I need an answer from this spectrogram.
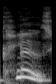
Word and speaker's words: clothes: is an interesting one, clothes now clothes used to be pronounced with the <th> similar to the spelling, but then became that habit of just saying 'clothes' like when you 'close' the door, put your 'clothes' in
